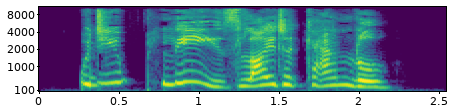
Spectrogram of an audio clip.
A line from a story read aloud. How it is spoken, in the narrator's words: she wailed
